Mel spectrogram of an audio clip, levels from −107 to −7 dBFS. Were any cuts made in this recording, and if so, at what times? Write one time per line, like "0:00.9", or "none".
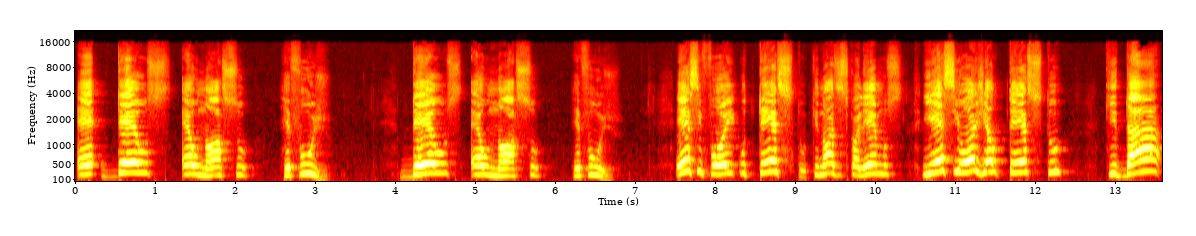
0:10.5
